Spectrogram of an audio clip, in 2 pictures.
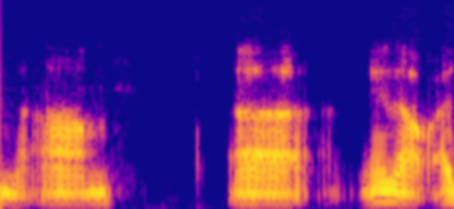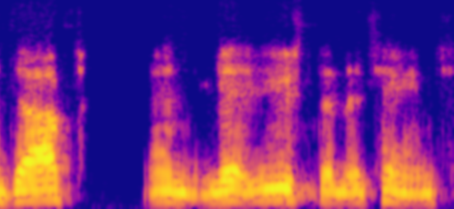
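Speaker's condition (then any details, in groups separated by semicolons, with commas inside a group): ALS; uses pre-recorded voice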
